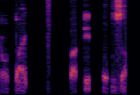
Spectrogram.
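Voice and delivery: menacing, threatening, breathy whisper. Showing what to say to him if he tries to pull away: put-on threatening whisper.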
